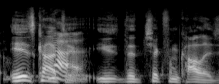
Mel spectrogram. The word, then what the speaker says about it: Kattoo: And then also, like a lot of Middle Eastern names and words, the emphasis is on the first syllable and not the second.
